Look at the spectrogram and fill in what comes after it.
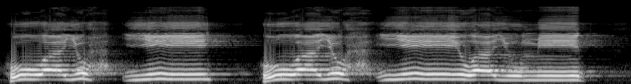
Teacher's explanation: Jadi i-nya itu panjangnya satu alif, ini harus jelas pengucapan huruf ya-nya.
